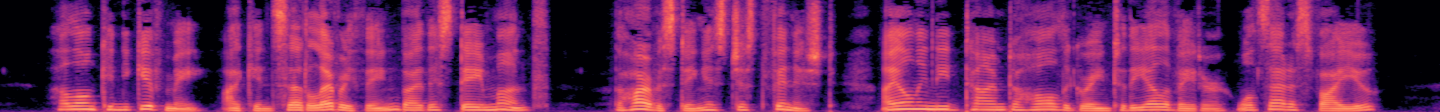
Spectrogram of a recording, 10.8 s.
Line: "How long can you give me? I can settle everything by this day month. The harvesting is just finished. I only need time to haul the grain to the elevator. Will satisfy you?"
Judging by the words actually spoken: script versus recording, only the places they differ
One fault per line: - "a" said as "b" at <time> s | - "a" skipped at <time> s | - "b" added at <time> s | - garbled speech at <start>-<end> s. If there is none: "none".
none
